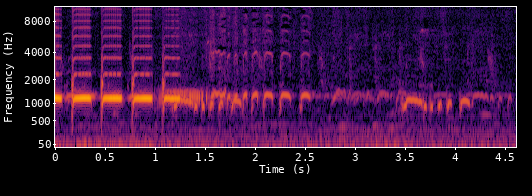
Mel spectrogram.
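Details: Local zebra dove in full song, used as a lure recording: four loud, clear ringing notes open, then a softer fast run of short cooing notes, with other doves faintly answering.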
